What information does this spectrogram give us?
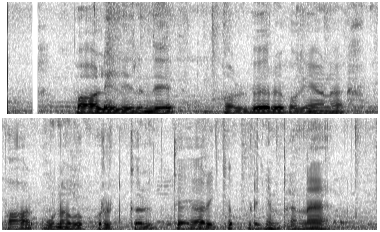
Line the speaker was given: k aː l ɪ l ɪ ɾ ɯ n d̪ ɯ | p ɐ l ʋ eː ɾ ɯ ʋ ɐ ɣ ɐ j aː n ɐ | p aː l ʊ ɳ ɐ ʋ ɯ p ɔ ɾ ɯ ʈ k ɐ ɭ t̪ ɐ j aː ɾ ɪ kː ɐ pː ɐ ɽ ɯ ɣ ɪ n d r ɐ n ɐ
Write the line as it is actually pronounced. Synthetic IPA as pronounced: p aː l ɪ l ɪ ɾ ɯ n d̪ ɯ | p ɐ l ʋ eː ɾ ɯ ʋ ɐ ɣ ɐ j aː n ɐ | p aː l ʊ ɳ ɐ ʋ ɯ p ɔ ɾ ɯ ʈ k ɐ ɭ t̪ ɐ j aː ɾ ɪ kː ɐ pː ɐ ɽ ɯ ɣ ɪ n d r ɐ n ɐ

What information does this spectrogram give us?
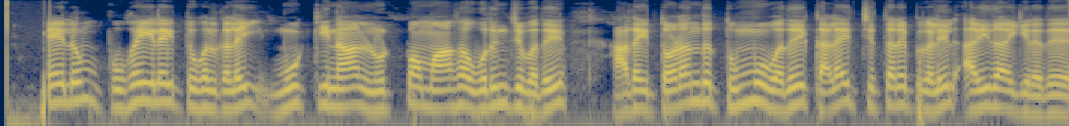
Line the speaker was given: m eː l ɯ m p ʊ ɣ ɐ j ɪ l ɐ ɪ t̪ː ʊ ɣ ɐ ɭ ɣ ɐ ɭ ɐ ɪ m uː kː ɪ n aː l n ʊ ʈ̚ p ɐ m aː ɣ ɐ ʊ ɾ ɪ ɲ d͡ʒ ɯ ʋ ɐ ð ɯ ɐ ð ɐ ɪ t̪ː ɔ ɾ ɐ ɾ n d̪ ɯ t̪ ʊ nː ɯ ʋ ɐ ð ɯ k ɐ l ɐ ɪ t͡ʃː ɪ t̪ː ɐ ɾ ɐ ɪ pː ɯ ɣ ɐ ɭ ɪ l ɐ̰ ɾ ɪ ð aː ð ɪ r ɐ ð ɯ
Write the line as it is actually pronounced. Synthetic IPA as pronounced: m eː l ɯ m p ʊ ɣ ɐ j ɪ l ɐ ɪ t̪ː ʊ ɣ ɐ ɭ ɣ ɐ ɭ ɐ ɪ m uː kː ɪ n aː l n ʊ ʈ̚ p ɐ m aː ɣ ɐ ʊ ɾ ɪ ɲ d͡ʒ ɯ ʋ ɐ ð ɯ ɐ ð ɐ ɪ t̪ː ɔ ɽ ɐ ɾ n d̪ ɯ t̪ ʊ mː ɯ ʋ ɐ ð ɯ k ɐ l ɐ ɪ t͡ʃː ɪ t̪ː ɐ ɾ ɐ ɪ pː ɯ ɣ ɐ ɭ ɪ l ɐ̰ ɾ ɪ ð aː ɣ ɪ r ɐ ð ɯ

